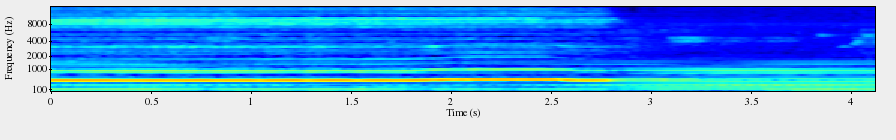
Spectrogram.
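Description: A woman's voice holds one long note in the song, lifting slightly in pitch near the end and stopping about three seconds in. A sustained instrumental chord rings on beneath it and continues, quieter, once the voice stops.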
